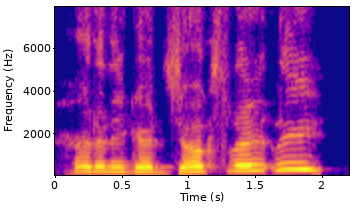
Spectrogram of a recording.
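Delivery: terrible, clumsy put-on voice, squeezed up high. Retell a favorite moment from the MTV Video Music Awards in a terrible Pee-wee Herman impression. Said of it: "Terrible Pee Wee Herman impression".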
